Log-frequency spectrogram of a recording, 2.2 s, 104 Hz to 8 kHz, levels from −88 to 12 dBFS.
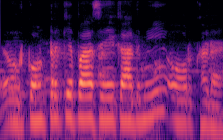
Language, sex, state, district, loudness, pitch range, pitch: Hindi, female, Punjab, Fazilka, -20 LUFS, 185-205 Hz, 195 Hz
